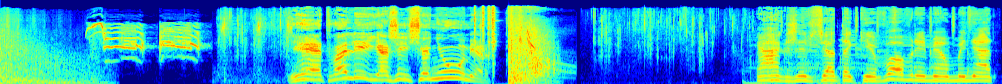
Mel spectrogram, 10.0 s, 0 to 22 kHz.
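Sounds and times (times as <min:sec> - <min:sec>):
vulture tearing at flesh: 0:02.1 - 0:03.0, 0:05.6 - 0:07.5
cartoon pistol shot: 0:05.0 - 0:05.8.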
